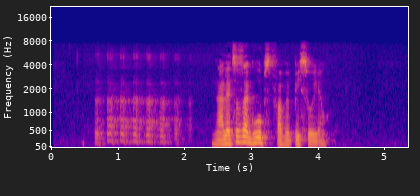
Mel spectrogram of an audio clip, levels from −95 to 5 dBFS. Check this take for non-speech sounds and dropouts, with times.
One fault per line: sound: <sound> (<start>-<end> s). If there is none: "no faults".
sound: laugh (0.6-2.2 s)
